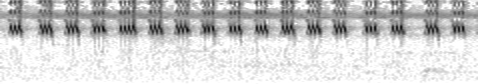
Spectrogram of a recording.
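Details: An insect chirps steadily at sunset, giving high, bright pulsed chirps about four times a second.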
